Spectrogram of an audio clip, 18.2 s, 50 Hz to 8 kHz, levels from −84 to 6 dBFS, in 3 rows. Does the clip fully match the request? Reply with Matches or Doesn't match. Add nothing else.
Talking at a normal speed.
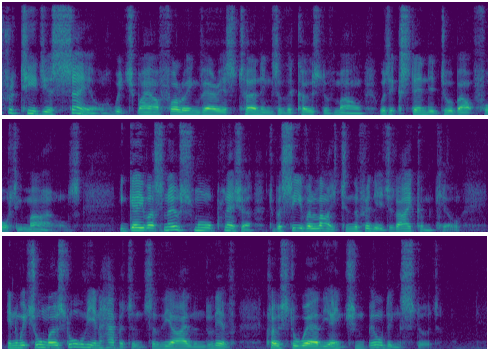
Matches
